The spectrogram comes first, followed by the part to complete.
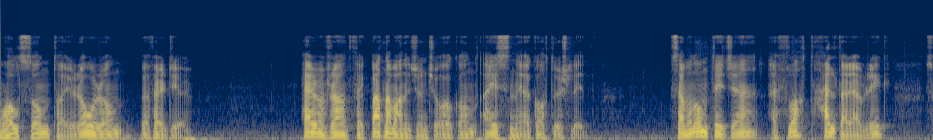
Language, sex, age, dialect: Faroese, male, 15-35, Suðuroy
